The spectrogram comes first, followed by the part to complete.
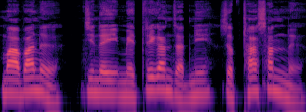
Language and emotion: Bodo, neutral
